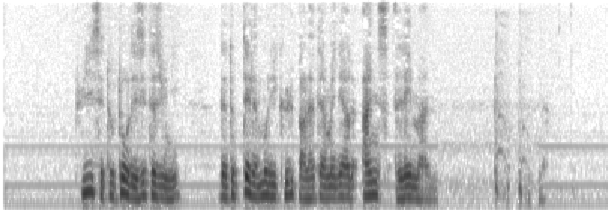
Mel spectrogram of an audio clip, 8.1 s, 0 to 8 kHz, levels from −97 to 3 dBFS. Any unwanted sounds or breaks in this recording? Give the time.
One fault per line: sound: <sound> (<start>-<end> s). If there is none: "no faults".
sound: cough (6.6-7.1 s)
